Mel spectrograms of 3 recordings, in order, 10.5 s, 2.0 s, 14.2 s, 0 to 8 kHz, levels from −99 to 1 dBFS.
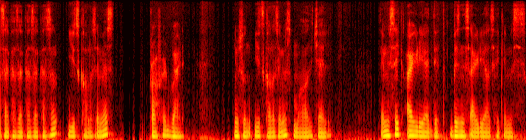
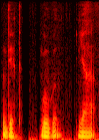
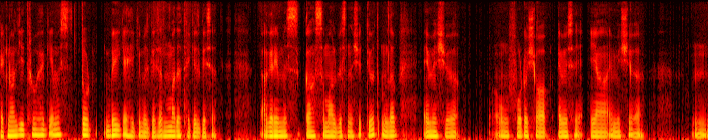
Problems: none marked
